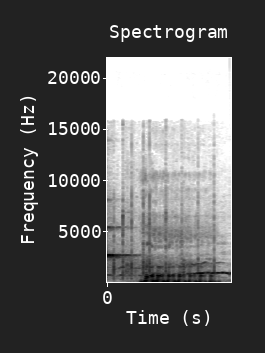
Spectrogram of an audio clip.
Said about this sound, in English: Round of applause. Got to get my sound effects right. Round of applause.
